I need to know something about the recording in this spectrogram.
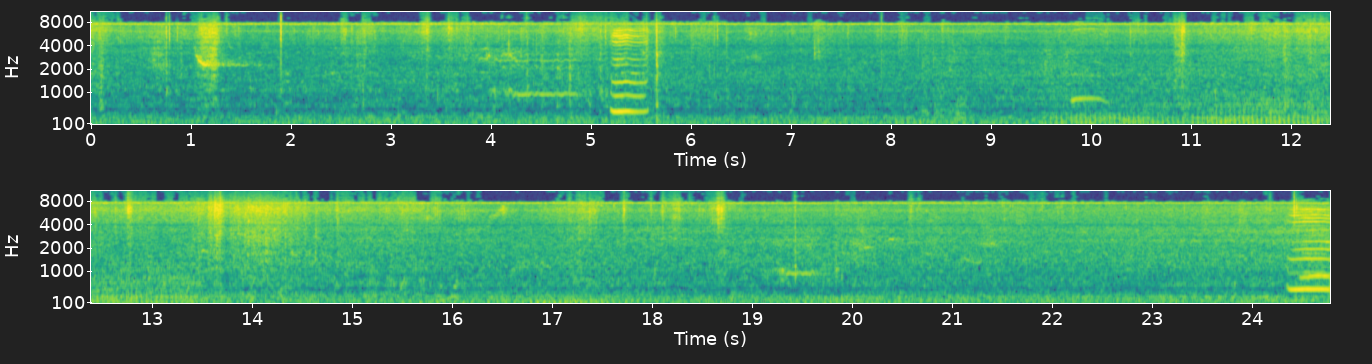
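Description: A baby monkey squeals with short, high cries now and then.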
